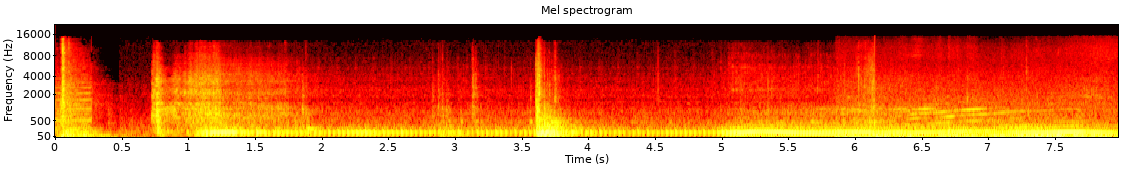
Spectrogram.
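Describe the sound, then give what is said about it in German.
A car door thuds shut, then an engine starts and settles into a steady running hum whose pitch rises and falls as the car drives down a hill in sunny Kandern. A second sharp clunk lands midway. “Den Berg runtergefahren.”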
